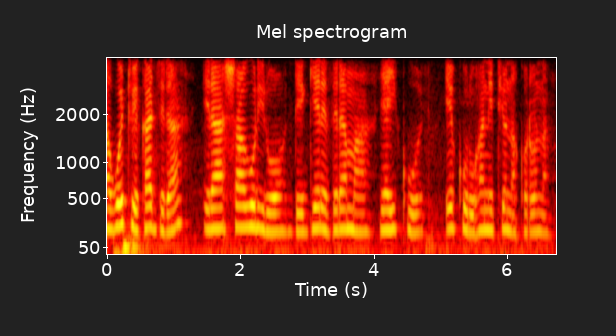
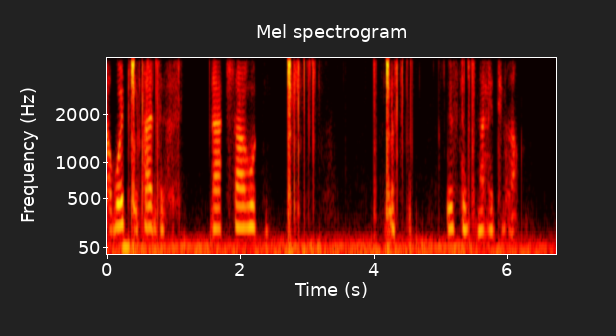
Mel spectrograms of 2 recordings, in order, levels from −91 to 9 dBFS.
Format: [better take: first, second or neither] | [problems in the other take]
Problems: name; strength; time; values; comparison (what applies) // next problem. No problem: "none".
first | noise reduction (neural diffusion model UNIVERSE++)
